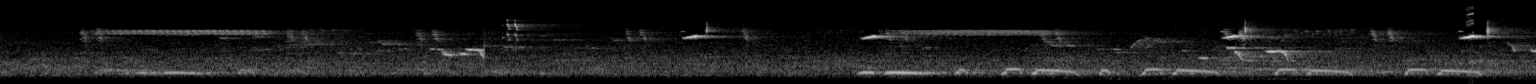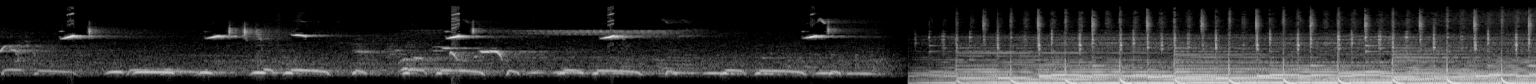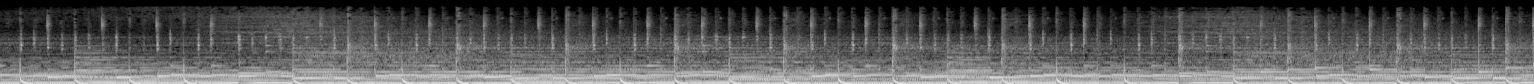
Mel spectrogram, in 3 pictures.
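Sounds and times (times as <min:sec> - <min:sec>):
short low bird calls: 0:08.6 - 0:24.3
high bird trills: 0:14.6 - 0:18.7, 0:23.4 - 0:24.2
sharp high bird chirps: 0:23.4 - 0:23.8.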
